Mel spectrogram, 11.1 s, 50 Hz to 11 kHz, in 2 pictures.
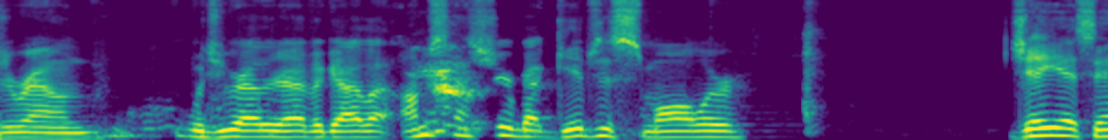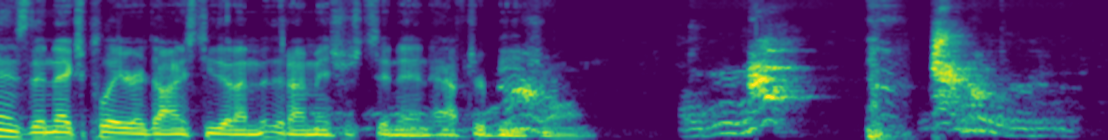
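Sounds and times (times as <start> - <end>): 
speech: 0.0 - 3.8, 5.0 - 9.4
female dog barking loudly: 2.2 - 2.4, 8.0 - 8.4, 9.2 - 10.6.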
